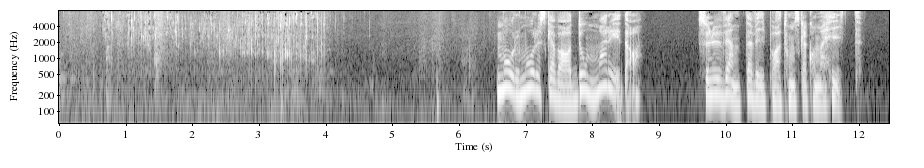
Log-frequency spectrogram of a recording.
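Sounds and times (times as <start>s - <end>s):
water trickling and dripping: 0.4s - 4.4s
speech: 6.6s - 8.8s, 9.6s - 11.8s.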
